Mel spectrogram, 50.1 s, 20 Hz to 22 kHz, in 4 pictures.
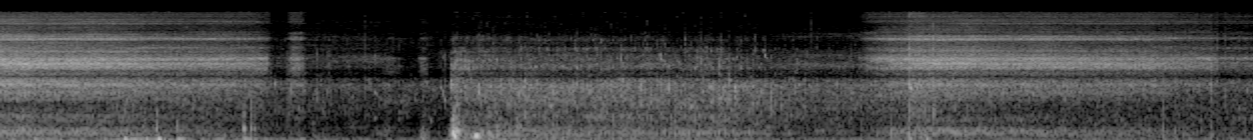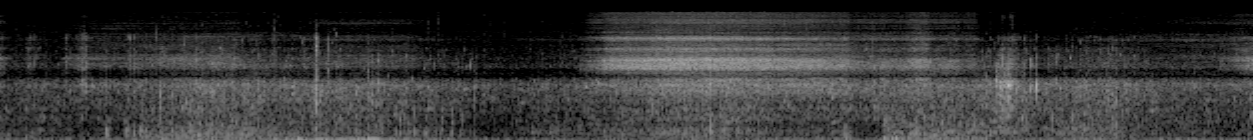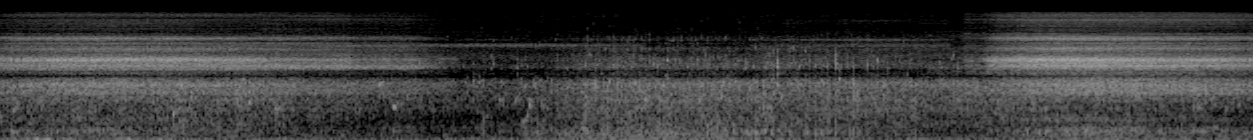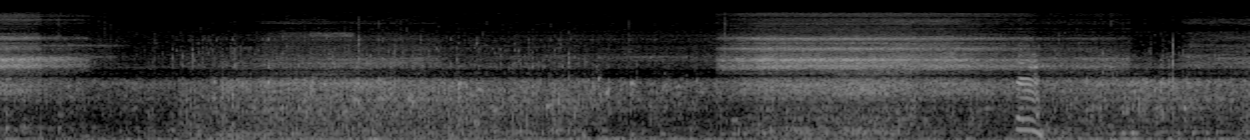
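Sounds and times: underwater exhaust bubbles: 4.3 - 12.4.

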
